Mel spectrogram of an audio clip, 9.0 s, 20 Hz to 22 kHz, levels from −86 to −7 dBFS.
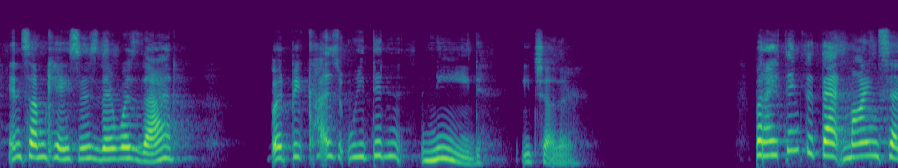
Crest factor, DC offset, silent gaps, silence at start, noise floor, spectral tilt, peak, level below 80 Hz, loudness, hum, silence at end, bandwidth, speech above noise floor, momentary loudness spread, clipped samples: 20 dB; under 0.1%; none; 0.1 s; under -90 dBFS; -4 dB/octave; -6 dBFS; -74 dBFS; -25 LUFS; none; 0 s; 11 kHz; over 65 dB; 15 LU; under 0.1%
